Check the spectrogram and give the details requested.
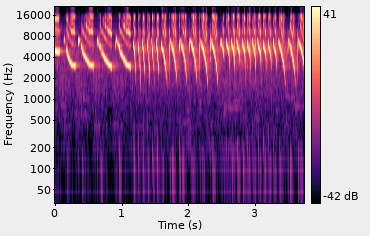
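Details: Canary song in the 'ngejos' style, kept to tutor contest birds: a few slow falling whistles lead into a fast, bright series of repeated downslurred notes, about four per second or more.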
